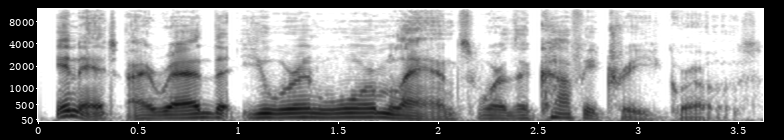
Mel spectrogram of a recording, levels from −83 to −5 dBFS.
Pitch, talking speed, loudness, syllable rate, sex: 105 Hz, 250 wpm, -17 LUFS, 5.5 syllables/s, male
